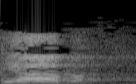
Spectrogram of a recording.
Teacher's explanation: والهمزة في الأول سهلت يا أبا، وبعدين اتشالت خلص الهمزة راح أثرها فأصبحت يابا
